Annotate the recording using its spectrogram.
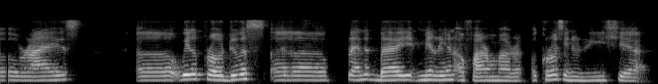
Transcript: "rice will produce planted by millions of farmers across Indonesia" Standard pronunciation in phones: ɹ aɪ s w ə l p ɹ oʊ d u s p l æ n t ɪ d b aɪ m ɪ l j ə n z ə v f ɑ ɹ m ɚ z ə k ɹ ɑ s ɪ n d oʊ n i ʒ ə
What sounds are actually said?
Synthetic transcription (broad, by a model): ɹ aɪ s w ə l p ɹ oʊ d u s p l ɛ n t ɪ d b aɪ m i l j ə n ə f ɑ ɹ m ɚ ə k ɹ ɑ s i n d oʊ n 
